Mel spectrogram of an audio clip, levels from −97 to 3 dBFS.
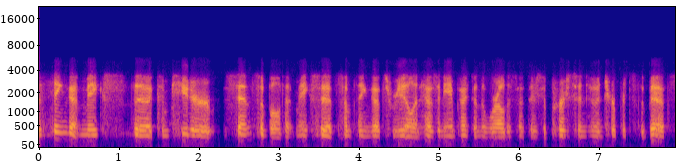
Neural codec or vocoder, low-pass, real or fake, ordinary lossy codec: vocoder, 44.1 kHz, 128 mel bands, Pupu-Vocoder; 5.4 kHz; fake; Opus, 24 kbps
